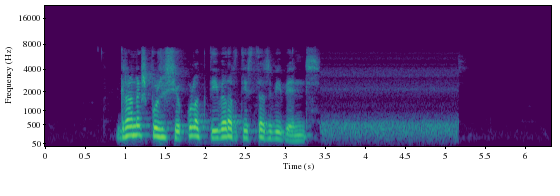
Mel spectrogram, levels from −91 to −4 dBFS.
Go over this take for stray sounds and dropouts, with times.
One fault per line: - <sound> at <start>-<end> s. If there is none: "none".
none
